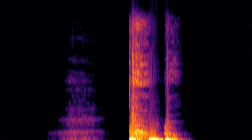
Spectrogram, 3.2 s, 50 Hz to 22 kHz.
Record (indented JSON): {
  "cough_length": "3.2 s",
  "cough_amplitude": 32768,
  "cough_signal_mean_std_ratio": 0.4,
  "survey_phase": "beta (2021-08-13 to 2022-03-07)",
  "age": "45-64",
  "gender": "Male",
  "wearing_mask": "No",
  "symptom_none": true,
  "smoker_status": "Ex-smoker",
  "respiratory_condition_asthma": false,
  "respiratory_condition_other": false,
  "recruitment_source": "REACT",
  "submission_delay": "6 days",
  "covid_test_result": "Negative",
  "covid_test_method": "RT-qPCR",
  "influenza_a_test_result": "Negative",
  "influenza_b_test_result": "Negative"
}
